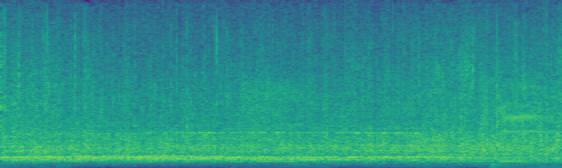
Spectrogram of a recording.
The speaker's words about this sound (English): Y'all can't hear this. We're going to give y'all a round of applause.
